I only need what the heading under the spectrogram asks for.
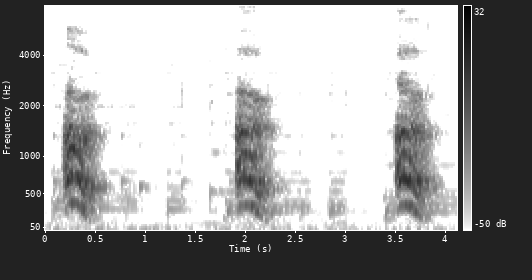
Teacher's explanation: it's pronounced as er er er in fourth tone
